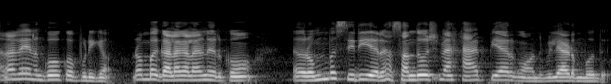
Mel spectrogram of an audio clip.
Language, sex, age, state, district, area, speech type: Tamil, female, 45-60, Tamil Nadu, Tiruvannamalai, rural, spontaneous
